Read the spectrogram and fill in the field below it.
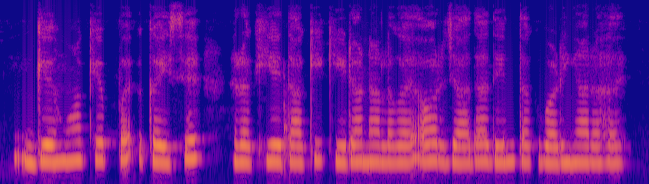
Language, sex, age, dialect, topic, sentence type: Magahi, female, 18-24, Central/Standard, agriculture, question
